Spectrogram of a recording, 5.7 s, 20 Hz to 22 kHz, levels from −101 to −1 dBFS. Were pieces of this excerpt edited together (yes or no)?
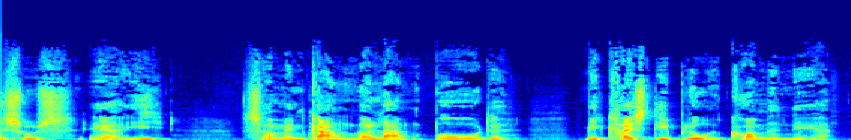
no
